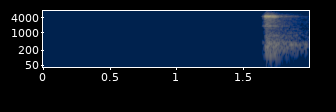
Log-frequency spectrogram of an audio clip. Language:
Chinese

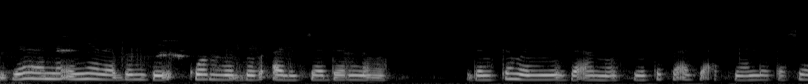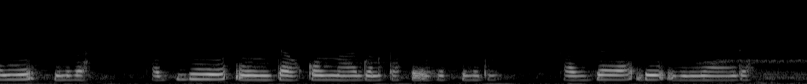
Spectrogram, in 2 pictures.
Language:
Dagbani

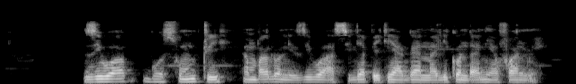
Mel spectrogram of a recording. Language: Swahili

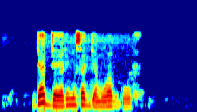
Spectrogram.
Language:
Ganda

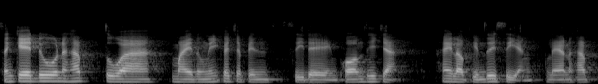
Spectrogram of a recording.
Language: Thai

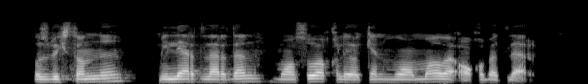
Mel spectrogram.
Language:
Uzbek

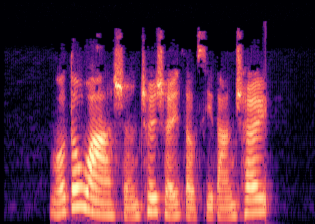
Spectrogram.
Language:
Cantonese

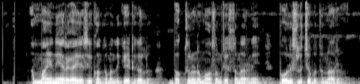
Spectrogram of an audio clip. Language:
Telugu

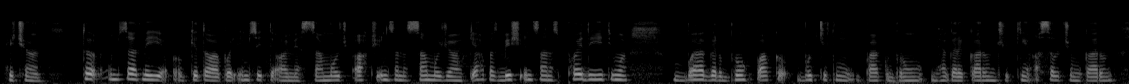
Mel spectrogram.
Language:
Kashmiri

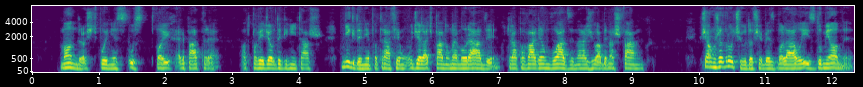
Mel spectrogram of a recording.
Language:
Polish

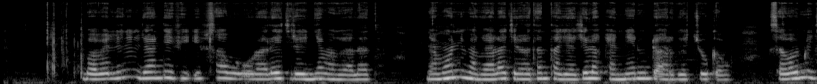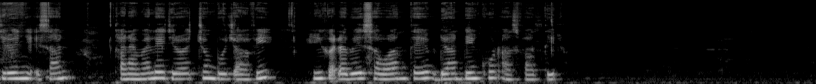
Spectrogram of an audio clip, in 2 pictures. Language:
Oromo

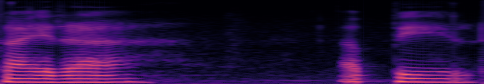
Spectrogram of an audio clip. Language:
Santali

